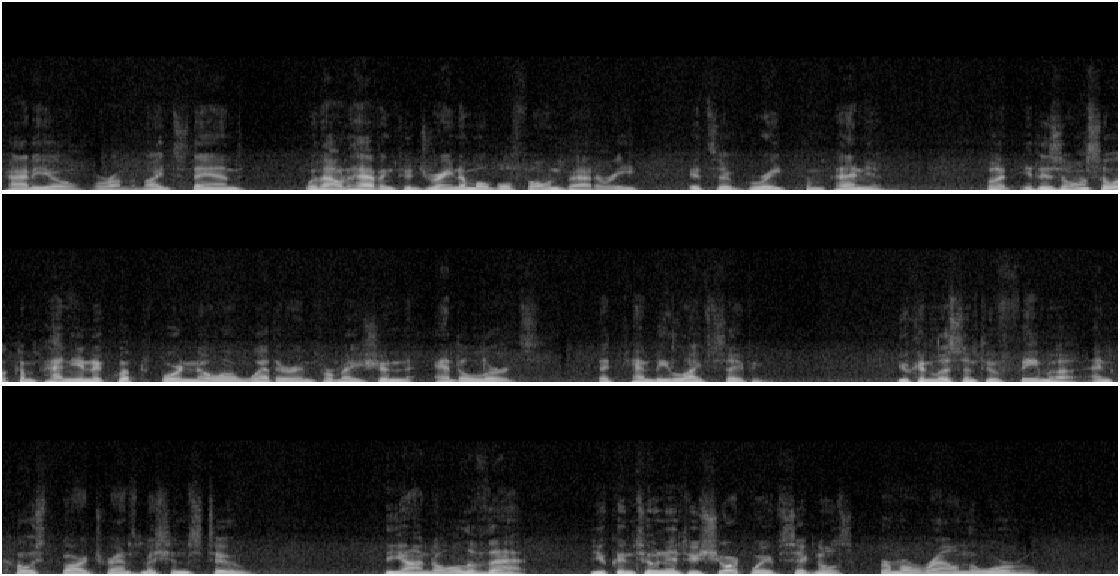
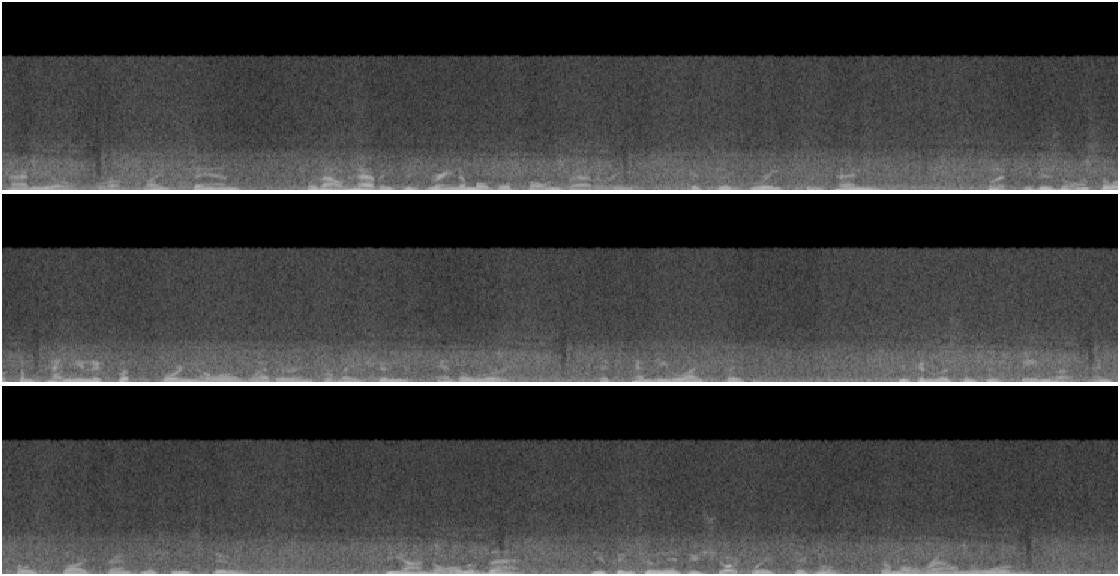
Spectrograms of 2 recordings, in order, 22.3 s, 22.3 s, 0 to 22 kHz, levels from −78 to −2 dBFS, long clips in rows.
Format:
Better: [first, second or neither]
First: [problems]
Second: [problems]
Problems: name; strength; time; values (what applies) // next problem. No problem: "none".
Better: first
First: hiss; faint; throughout; 20 dB below the speech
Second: hiss; loud; throughout; 2 dB below the speech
